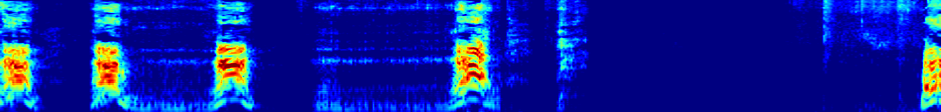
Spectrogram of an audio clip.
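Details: Little dog eating fish lets out short sharp barks linked by sustained low growls, a few bursts about a second apart, then quiet.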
